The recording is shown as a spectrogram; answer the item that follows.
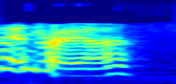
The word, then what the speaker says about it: Andrea: Hi, this is Andrea from Durham, North Carolina. – Andrea, not Andrea. – No, it's Andrea. – That's the Italian pronunciation.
